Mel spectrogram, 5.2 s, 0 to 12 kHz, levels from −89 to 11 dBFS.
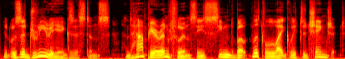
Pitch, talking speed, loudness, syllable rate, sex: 110 Hz, 175 wpm, -17 LUFS, 5.6 syllables/s, male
